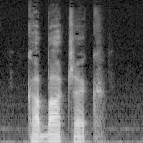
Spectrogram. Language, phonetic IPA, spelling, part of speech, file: Polish, [kaˈbat͡ʃɛk], kabaczek, noun, Pl-kabaczek.ogg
